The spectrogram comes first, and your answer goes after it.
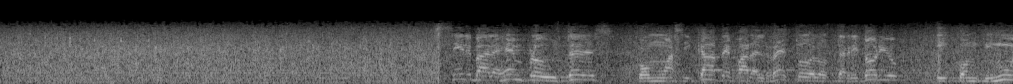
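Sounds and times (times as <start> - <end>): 
large audience applause: 0.0 - 3.7
speech: 4.8 - 10.1.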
